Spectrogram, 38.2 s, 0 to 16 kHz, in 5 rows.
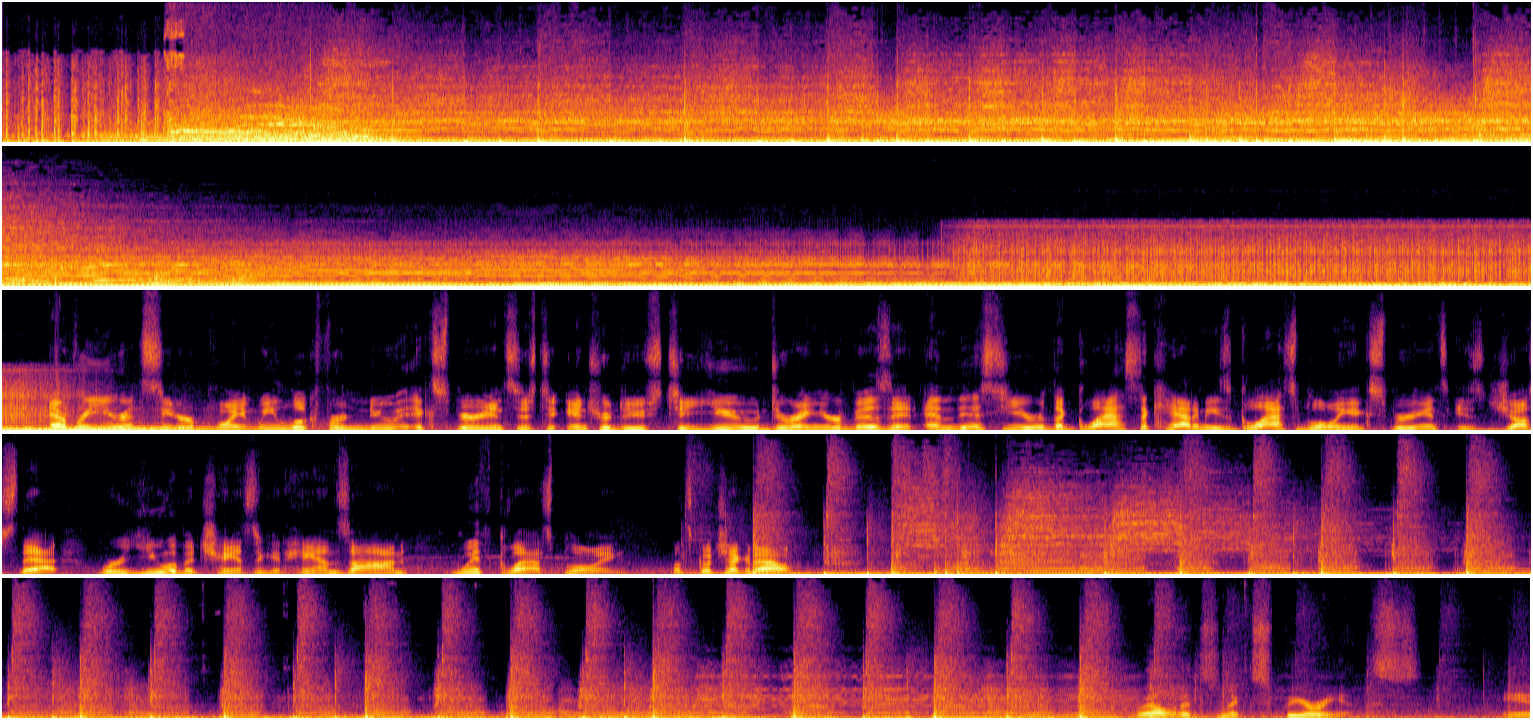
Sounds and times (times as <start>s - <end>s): Music: 0.1s - 16.9s, 26.4s - 38.2s
Speech: 15.5s - 26.9s, 36.2s - 38.2s.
